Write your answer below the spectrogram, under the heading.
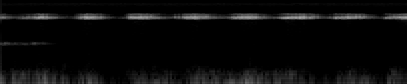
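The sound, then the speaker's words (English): Crickets chirp in a tree in a thin, high trill that pulses in a steady, even rhythm. The chirping is faint and heard alone over soft low rumbling. “Many crickets. There's a cicada or a locust in this tree that goes off every so often.”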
